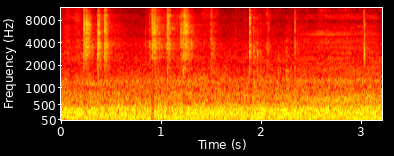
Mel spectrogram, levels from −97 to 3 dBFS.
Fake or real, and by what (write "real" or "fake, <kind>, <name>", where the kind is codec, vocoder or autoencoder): real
